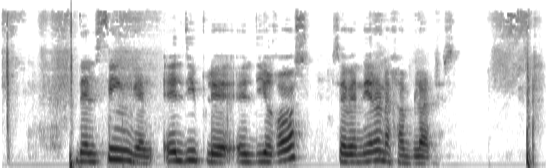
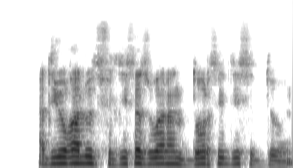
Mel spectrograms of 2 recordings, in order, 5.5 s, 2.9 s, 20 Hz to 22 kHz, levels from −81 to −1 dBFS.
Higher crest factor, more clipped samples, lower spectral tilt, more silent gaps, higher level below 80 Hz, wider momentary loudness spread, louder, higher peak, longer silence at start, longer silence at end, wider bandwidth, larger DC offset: about the same, 20 dB vs 20 dB; neither; second, -4.5 dB/octave vs -7.5 dB/octave; neither; about the same, -50 dBFS vs -50 dBFS; first, 18 LU vs 13 LU; first, -18 LUFS vs -21 LUFS; about the same, 0 dBFS vs -2 dBFS; second, 0.05 s vs 0.4 s; about the same, 0.05 s vs 0 s; first, 17 kHz vs 11.5 kHz; neither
